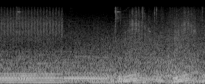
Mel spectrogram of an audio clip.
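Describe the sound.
Car engines roaring during a race in Forza Horizon 5. A loud, continuous droning hum starts out steady, then its pitch begins to waver and shift as the engines rev.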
